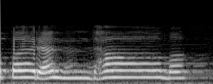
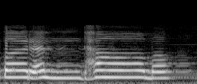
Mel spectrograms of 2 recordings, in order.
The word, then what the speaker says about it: ಪರಂಧಾಮ: ಮೊದಲು ಅರ್ಜುನ ಉವಾಚ ಪರಂಬ್ರಹ್ಮ ಪರಂಧಾಮ ಧಾಮ ಧ ಮಹಾಪ್ರಾಣ ದೀರ್ಘ ಬರಬೇಕು ಪರಂಬ್ರಹ್ಮ ಪರಂಧಾಮ ಪವಿತ್ರಂ ಪರಮಂ ಭವಾನ್ ಪವಿತ್ರಂ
